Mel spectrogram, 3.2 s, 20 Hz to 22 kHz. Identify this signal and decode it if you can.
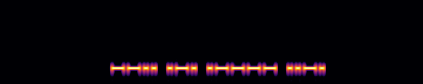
Morse code, heard as a keyed tone, about 40 wpm, 700 Hz. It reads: ZR1F
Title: DXCC-100 Call Signs - 4 Characters - Repeated 2x - 40wpm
